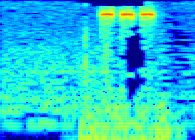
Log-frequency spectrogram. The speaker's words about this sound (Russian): Пожалуйста, попробуйте перезвонить позднее, или оставьте сообщение после звукового сигнала.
